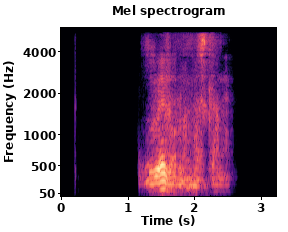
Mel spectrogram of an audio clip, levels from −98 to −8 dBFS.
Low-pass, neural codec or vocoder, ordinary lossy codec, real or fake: 5.4 kHz; codec, 16 kHz in and 24 kHz out, 0.6 kbps, FireRedTTS-2 codec; AAC, 24 kbps; fake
